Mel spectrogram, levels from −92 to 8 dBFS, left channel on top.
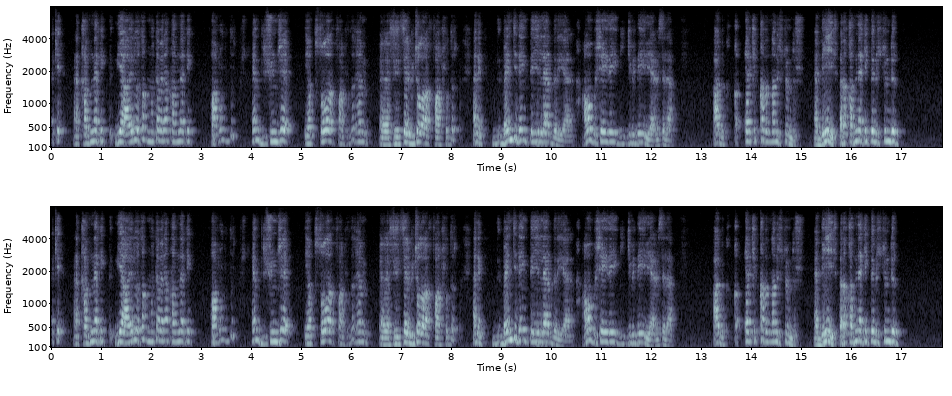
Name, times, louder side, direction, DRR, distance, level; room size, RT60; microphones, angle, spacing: voice 1, 0.0-2.8 3.2-3.6 4.0-4.8 5.1-8.1 8.4-12.4 13.2-16.9, equal, 15° right, 1.2 m, -23 dB
3.3 x 2.7 x 2.8 m
head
